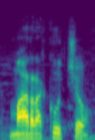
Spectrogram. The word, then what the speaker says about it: Maracucho: It took some time, but hey, you're forgetting to roll the R, man. Hey, man, we warmed up to his... Maracucho.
